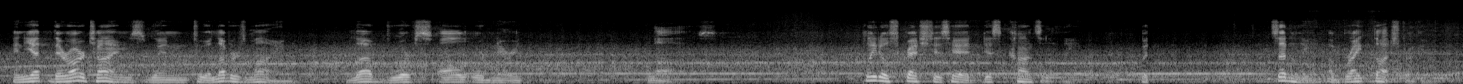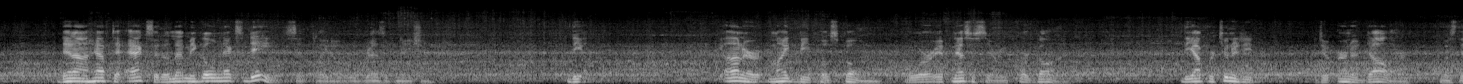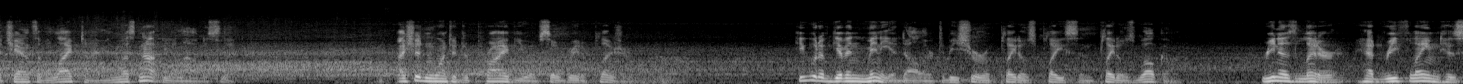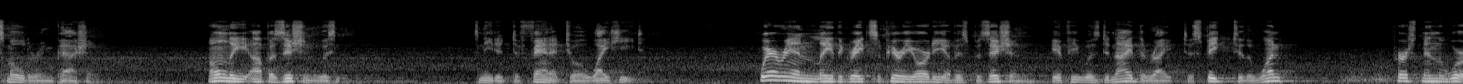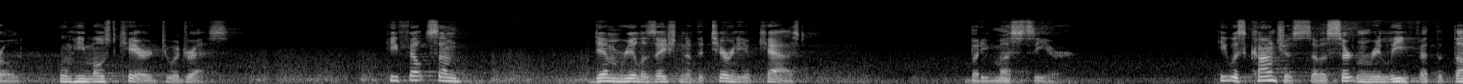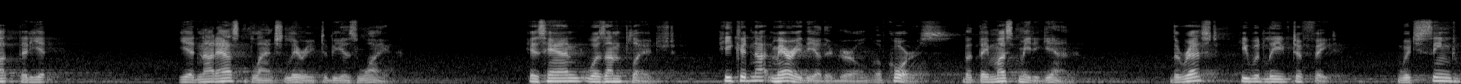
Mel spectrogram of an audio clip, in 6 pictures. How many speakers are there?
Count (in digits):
1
